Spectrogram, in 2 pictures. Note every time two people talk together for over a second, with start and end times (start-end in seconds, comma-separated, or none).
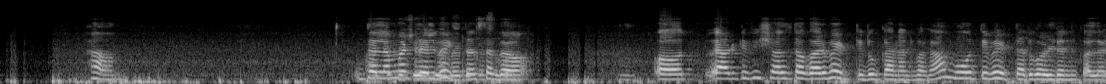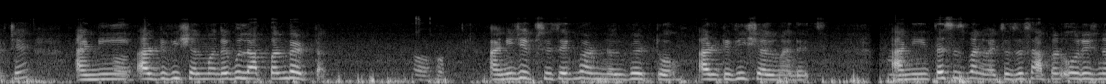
3.7-5.2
